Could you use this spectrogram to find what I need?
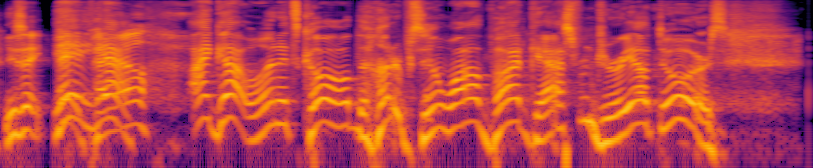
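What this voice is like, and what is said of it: Bizarre exaggerated announcer voice. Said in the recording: “are you having a stroke right now? Your voice sounds awfully bizarre. ... That's my announcer voice”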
